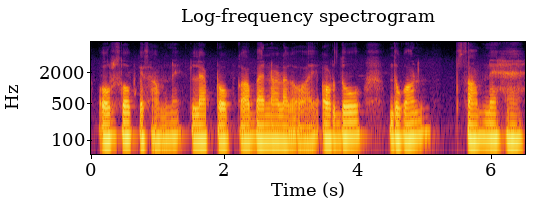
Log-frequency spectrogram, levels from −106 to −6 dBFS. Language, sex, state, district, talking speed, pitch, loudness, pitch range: Hindi, male, Uttar Pradesh, Saharanpur, 140 wpm, 105 Hz, -21 LUFS, 100-115 Hz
